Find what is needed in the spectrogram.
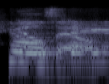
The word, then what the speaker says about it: Hildale: It's Hildale.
